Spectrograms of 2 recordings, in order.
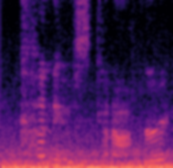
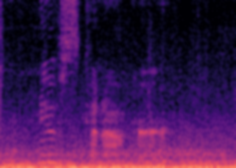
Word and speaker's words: Knusknacker: like 12 years, and it's actually just Knusknacker. It's not Knusknacker, it's Knusknacker, which makes so much sense because there's not a K in front of Knus, like, because in German they pronounce every letter.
